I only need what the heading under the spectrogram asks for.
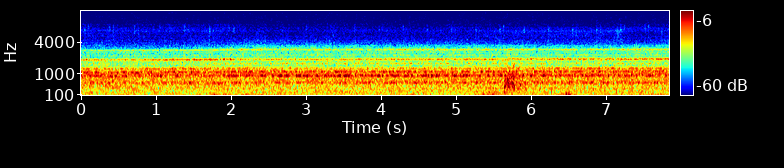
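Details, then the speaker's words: Silvel 8 kW 12 V Chinese diesel air heater, first start-up, exhaust beginning to blow, not yet warm: quiet even blowing hiss with steady faint tone, no knocks or pops; normal running. "okay I'm starting to hear the uh noise come out some more you can see carefully there's some exhaust coming through it's not quite warm yet but it's starting to blow"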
